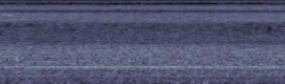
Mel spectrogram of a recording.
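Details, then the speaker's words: RV furnace that would not light, after vacuuming dirt-dauber debris from it: blower runs with a steady, even whoosh, a faint constant tone and no rattle or scrape, sail switch moving; the furnace then lit and blew hot air. "fan is uh turned on you can see the sail switch from the from the air being circulated by the fan"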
